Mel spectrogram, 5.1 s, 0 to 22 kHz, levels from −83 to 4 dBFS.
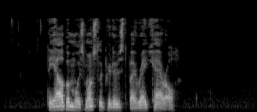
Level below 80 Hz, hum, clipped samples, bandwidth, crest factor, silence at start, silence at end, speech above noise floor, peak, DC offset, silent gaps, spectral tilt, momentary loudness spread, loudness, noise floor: -70 dBFS; none; under 0.1%; 11.5 kHz; 20 dB; 0.95 s; 1.65 s; 45 dB; -8 dBFS; under 0.1%; none; -4.5 dB/octave; 9 LU; -28 LUFS; -72 dBFS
